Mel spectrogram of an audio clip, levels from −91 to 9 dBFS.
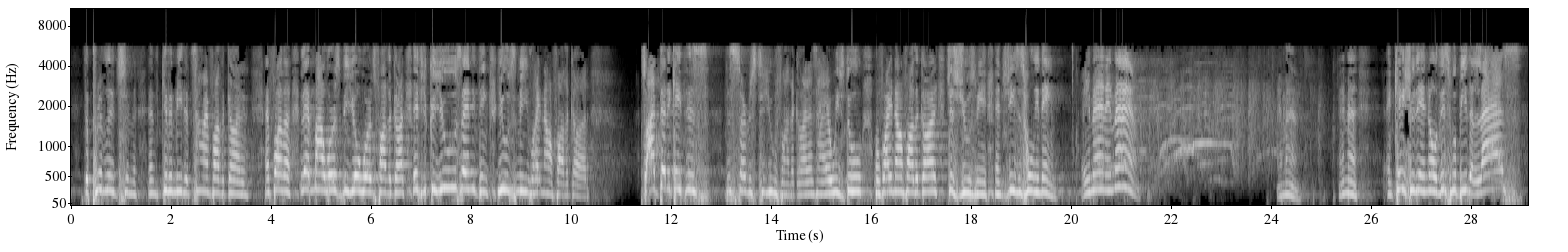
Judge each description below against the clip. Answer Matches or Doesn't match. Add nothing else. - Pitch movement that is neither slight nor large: Matches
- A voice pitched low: Doesn't match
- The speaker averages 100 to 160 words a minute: Matches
